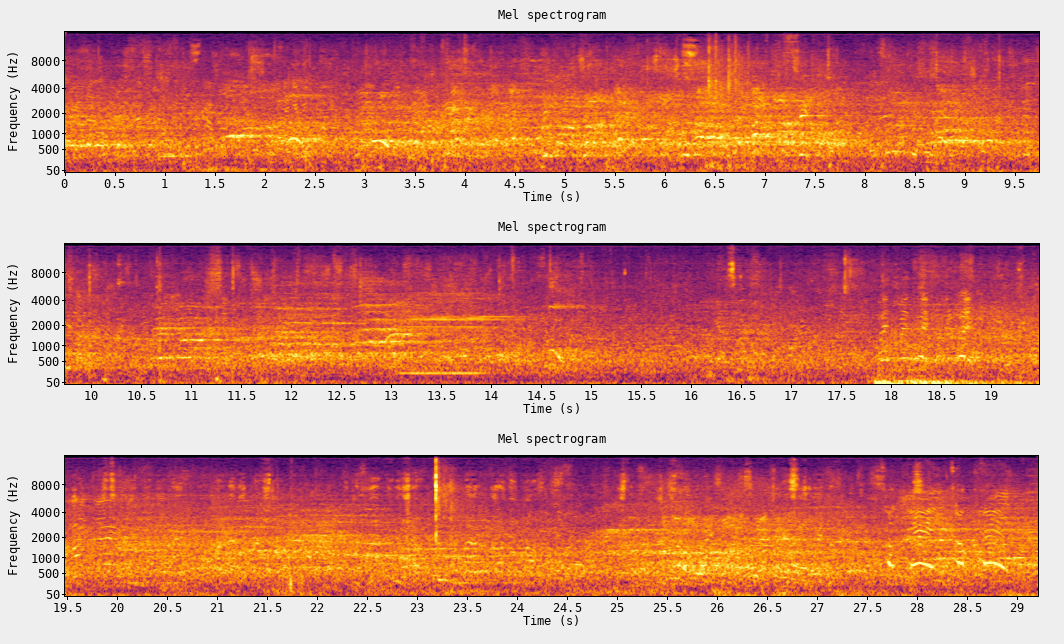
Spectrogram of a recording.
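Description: Many voices chatter and call out across a large echoing hall.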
